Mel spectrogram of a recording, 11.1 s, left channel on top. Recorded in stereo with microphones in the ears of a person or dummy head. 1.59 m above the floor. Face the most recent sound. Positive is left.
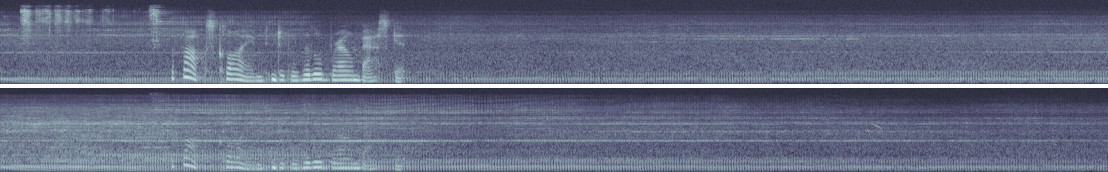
turn(degrees=30)  # may be behind; listen again after turning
